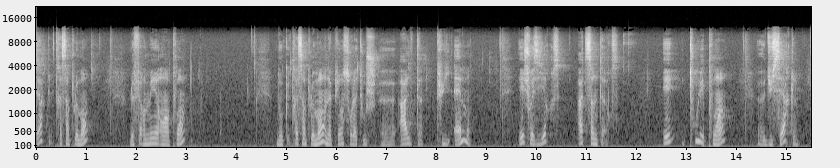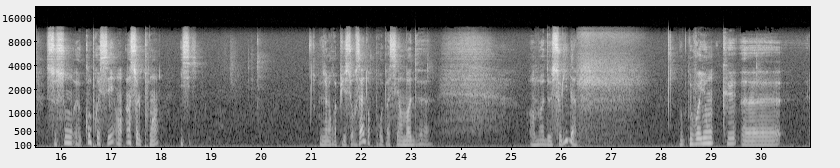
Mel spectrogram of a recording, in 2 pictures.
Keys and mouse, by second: 2.0-4.0 middle drag, 11.5 alt+m, 22.6 Tab, 24.8 z, 26.1-28.2 middle drag.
